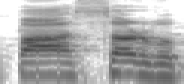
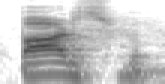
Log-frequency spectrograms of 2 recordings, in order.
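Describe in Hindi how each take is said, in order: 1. r की ध्वनि पूरे s के बाद आती है। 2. r की ध्वनि आधे s से पहले आती है। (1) "पा सर्व पढ़ देगा। तो गलती है" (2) "तो इसको पढ़ेंगे पार्श्व।"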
